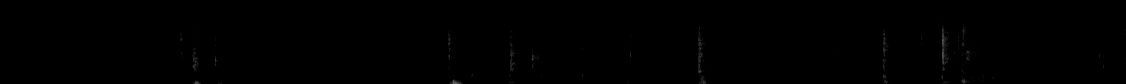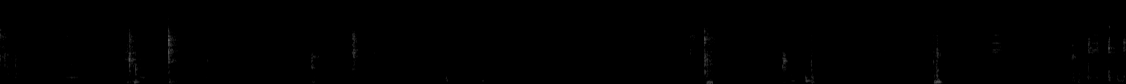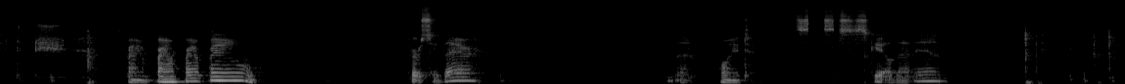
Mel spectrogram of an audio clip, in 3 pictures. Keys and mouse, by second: 0.1-2.4 middle drag, 2.4 click, 2.6-5.6 middle drag, 2.6 g, 4.3 z, 6.8 Tab, 7.8 click, 8.5 KP_3, 9.2 g, 11.1 ctrl+z, 11.7 g, 12.4 ctrl+z, 12.8 g, 15.3 click, 16.4 ctrl+s, 18.1 Tab, 20.4 KP_Decimal, 22.3-27.3 middle drag, 23.5-28.8 typing, 29.0 middle click, 30.7 middle click, 31.0 s, 32.3-33.5 middle drag, 32.6 Tab, 33.5 ctrl+s.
